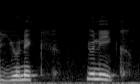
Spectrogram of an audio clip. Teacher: in the word unique, the stress is on second part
